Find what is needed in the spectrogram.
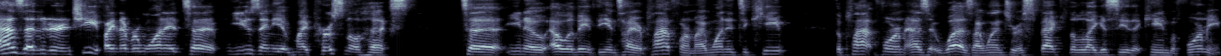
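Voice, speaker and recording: In a very clean recording with a silent background, a man speaks at a fairly high pitch. His pace is moderate and his pitch variation ordinary. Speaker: horror author and journalist. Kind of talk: interview. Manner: halting, many fillers.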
